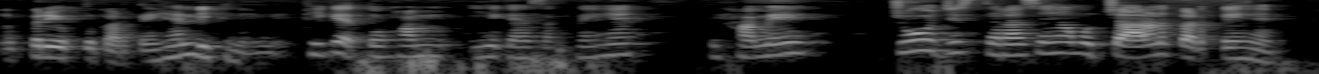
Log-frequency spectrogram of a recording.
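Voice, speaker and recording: A woman teacher talks a class through a grammar lesson, patient and methodical. She explains each point step by step and checks in with the students often. A faint background noise sits under her mid-pitched voice. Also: normal speed, fairly bright tone. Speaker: school Hindi teacher.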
